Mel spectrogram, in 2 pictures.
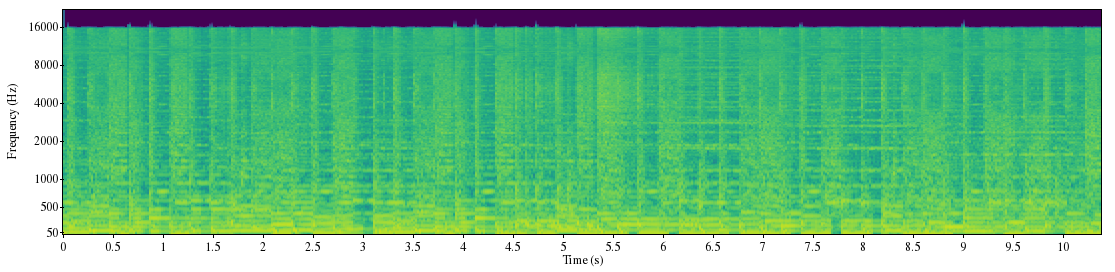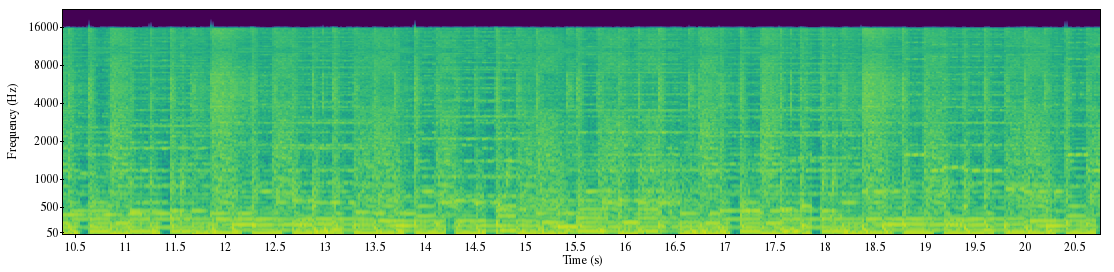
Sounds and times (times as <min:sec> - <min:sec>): Video game music: 0:00.0 - 0:20.7.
